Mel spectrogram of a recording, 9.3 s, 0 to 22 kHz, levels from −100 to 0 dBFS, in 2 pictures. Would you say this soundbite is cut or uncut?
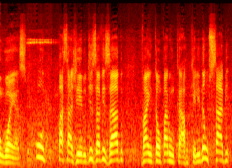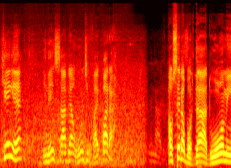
cut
